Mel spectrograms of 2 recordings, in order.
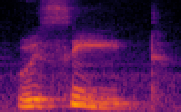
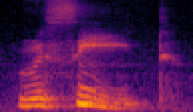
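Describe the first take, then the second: The two takes are said the same way.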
